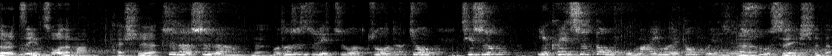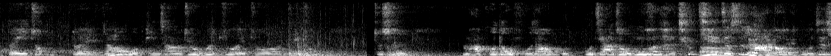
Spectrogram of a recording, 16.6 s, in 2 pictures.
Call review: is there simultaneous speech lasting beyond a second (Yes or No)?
Yes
